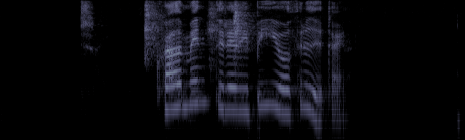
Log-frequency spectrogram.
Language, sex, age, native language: Icelandic, female, 20-29, Icelandic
